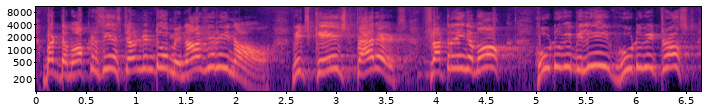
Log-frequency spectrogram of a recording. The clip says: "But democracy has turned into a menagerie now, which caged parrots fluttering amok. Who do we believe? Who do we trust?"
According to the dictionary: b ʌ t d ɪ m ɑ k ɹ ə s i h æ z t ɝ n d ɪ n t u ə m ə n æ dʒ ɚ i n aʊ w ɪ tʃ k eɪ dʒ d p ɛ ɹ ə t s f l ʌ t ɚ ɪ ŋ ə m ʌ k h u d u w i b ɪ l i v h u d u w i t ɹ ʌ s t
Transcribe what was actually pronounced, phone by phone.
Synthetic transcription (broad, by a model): b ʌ t d ɪ m ɑ k ɹ ə s i h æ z t ɝ n d ɪ n t u ə m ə n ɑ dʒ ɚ i n aʊ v ɪ tʃ k eɪ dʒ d p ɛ ɹ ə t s f l ʌ t ɚ ɪ ŋ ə m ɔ k h u d u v i b ɪ l i v h u d u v i t ɹ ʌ s t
